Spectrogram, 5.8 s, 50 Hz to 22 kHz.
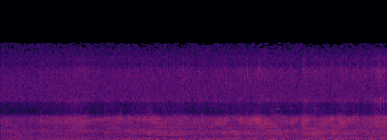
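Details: Honey bees feeding at a 3D printed table-top feeder in a garage during a warm January spell in Colorado, with steady many-layered buzzing from several bees, humming bands stacked from low to high pitch throughout.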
